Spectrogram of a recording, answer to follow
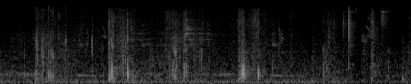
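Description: Footsteps on a concrete floor: a scattering of irregular steps and light knocks.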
